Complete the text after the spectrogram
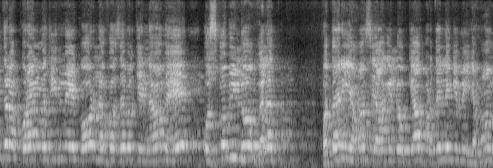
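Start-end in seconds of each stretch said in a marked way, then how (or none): none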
